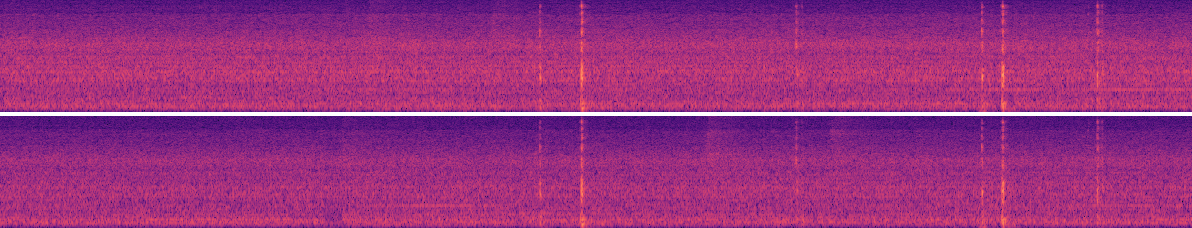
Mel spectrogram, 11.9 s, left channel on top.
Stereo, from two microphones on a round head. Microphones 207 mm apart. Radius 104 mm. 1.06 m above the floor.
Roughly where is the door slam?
Left.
